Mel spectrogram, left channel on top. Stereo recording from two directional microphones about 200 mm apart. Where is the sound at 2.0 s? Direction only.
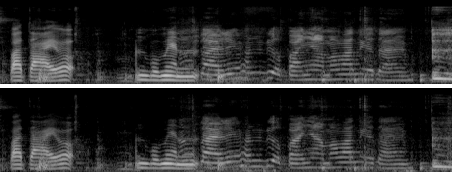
60° right (ahead or behind).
